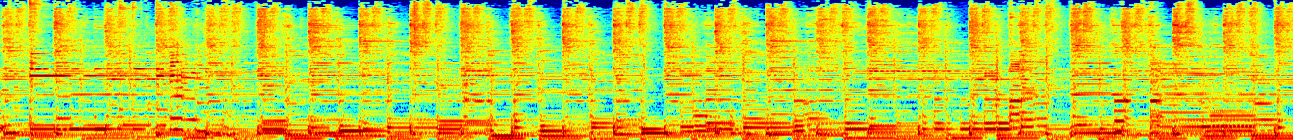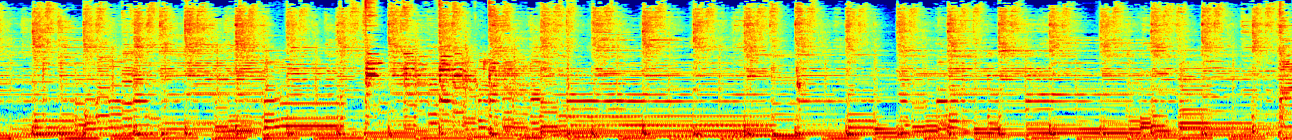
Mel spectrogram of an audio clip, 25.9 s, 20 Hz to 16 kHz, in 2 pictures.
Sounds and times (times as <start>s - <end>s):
Music: 0.0s - 25.8s.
